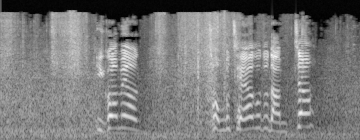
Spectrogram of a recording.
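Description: A young woman speaks nearby with feeling.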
